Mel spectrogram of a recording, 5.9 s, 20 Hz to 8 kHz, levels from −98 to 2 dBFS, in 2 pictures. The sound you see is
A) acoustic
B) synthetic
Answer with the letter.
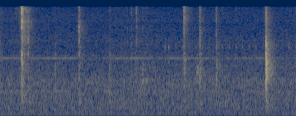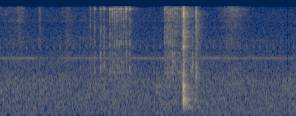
A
